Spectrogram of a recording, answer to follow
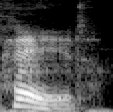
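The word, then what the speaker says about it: Haeth: little bit about the land of hade as h-a-e-t-h unfortunately us irish people at least me i don't know again uh have some difficulty pronouncing th as you may have noticed so uh paid that's how i'm gonna be saying it it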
